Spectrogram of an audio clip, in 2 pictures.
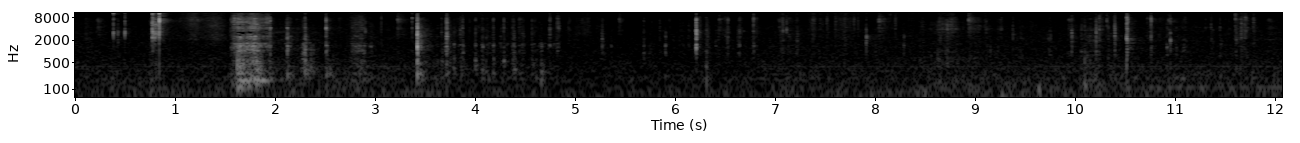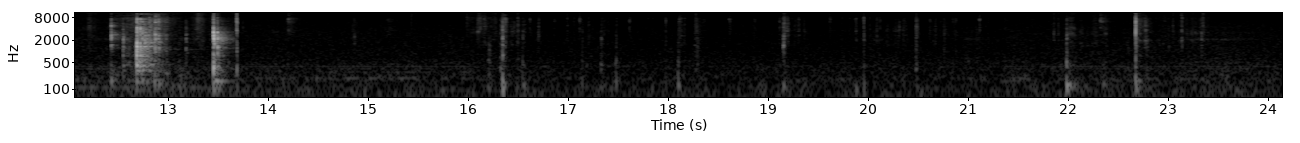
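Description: Scattered light clicks and clatters of the small plastic and metal parts of a Zoom H3-VR microphone being handled and pried apart by hand and with tweezers, with louder rattles about two seconds in and about halfway through.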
